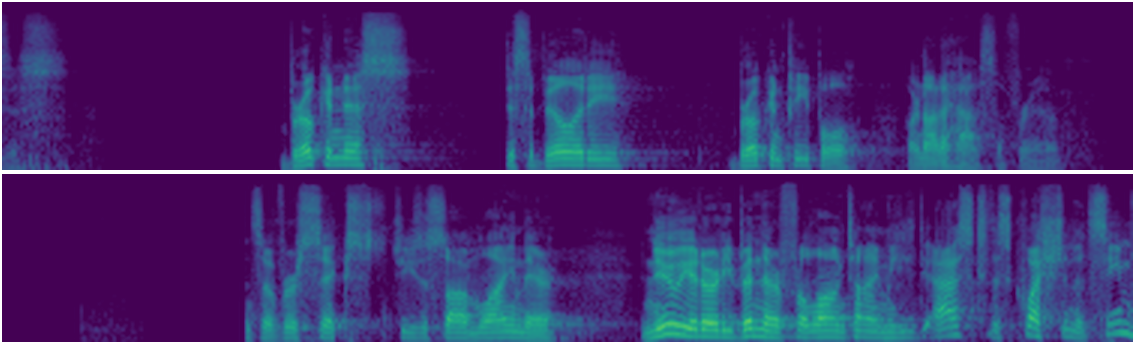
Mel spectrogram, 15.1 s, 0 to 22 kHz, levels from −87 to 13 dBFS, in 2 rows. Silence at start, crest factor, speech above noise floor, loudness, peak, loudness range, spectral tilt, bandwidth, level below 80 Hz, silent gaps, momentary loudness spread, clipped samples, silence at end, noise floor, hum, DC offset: 0.15 s; 22 dB; 56 dB; -27 LUFS; -8 dBFS; 16 LU; -4.5 dB/octave; 17 kHz; -72 dBFS; none; 18 LU; under 0.1%; 0 s; -84 dBFS; none; under 0.1%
